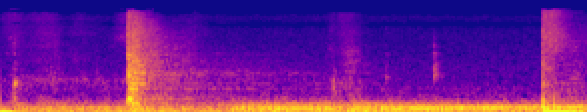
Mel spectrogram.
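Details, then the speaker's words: Adult's stomach growling after not eating for many hours: low, wavering gurgling rumble with a few soft clicks and thumps in a quiet room, borborygmi. "stomach growling. Did y'all hear that? My stomach growling is because I haven't eaten in many hours."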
